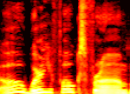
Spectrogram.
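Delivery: high, chatty cashier impression; high-pitched mock friendliness; super talkative clerk. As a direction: greet customers with eager small talk. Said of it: "He's super talkative".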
